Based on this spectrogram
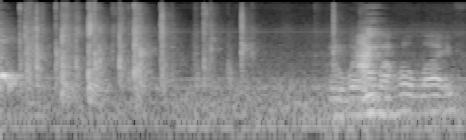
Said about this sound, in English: So if you're a Chiefs fan, you need to know, clap that up. Yeah. Clap that up, for real though, clap that up.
